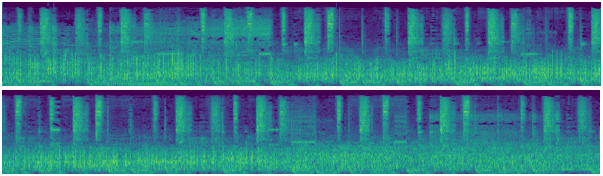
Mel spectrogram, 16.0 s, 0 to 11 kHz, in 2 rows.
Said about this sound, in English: Miles per hour, 1.5 miles in altitude, 7 miles downrange from the Kennedy Space Center. Discovery's engines are throttling down as the orbiter passes through the area of maximum pressure on the vehicle.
